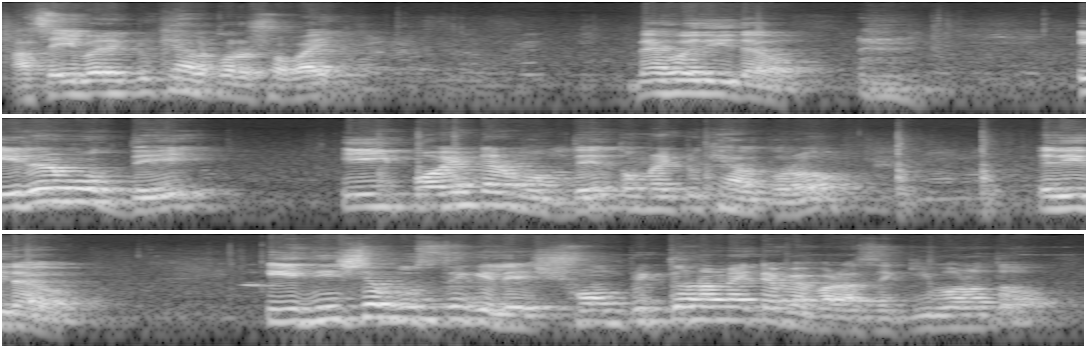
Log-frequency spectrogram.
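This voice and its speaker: A man from Bangladesh lectures on chemistry with a fairly high voice. He drills his class with questions and repeats each key term. The sound rings in a roomy, echoey classroom. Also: lively intonation, fairly quick, pauses often. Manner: asks students questions and repeats key terms. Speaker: chemistry teacher.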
